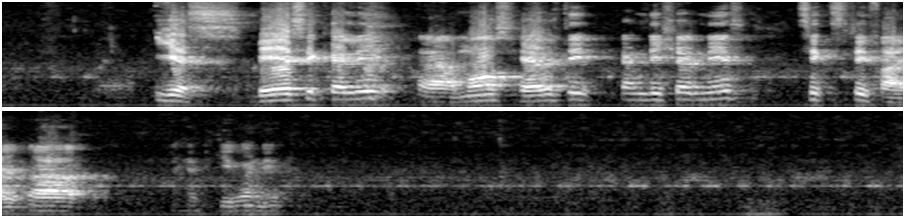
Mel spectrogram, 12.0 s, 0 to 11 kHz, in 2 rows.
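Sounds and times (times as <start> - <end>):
steady low hum: 0.0 - 12.0
thin steady tone: 0.0 - 12.0.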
